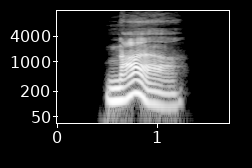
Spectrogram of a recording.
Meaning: inflection of nah: 1. strong/mixed nominative masculine singular 2. strong genitive/dative feminine singular 3. strong genitive plural
- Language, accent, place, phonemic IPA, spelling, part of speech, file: German, Germany, Berlin, /naːɐ/, naher, adjective, De-naher.ogg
